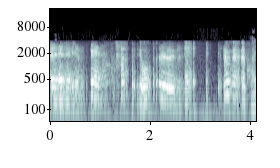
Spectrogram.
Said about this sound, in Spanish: porque se te estaba escuchando mal mientras hablábamos por teléfono. Vamos a ver si ahora se te escucha mejor.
